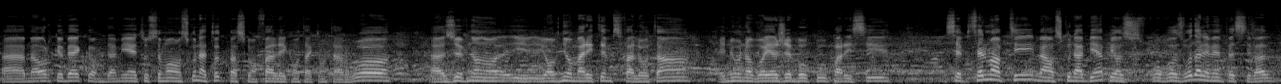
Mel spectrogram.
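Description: An Acadian man talks casually as an interview guest, slipping English "so" between phrases. His voice sits a little high. A busy urban crowd is clearly heard around him. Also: quick pace. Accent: Acadian French. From Nova Scotia, Canada. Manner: drops English "so" into sentences. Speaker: musician interviewee.

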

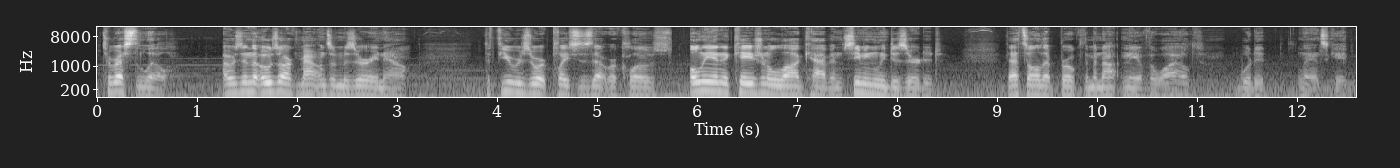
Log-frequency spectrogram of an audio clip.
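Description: A man's voice: medium pitch, a little mellow, close to an everyday voice. Haunted young motorist played by a man for radio drama: earnest, anxious narrator over faint music. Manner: earnest, dramatic, stammering when agitated. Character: haunted, anxious young male cross-country driver narrating his ordeal.

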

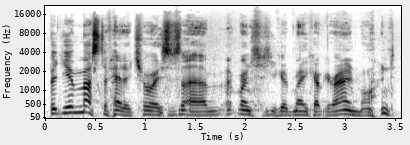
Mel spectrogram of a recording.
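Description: A man's voice: mid-range voice, expressive, normal speed, slight background noise. Conversational male podcast host. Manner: conversational, prompting with short murmurs of agreement. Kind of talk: podcast interview.

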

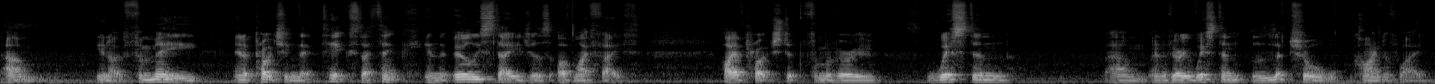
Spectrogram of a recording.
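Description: Deep-voiced New man, measured. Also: steady tone, dark tone, low-quality recording. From New Zealand. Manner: measured, explaining step by step with restarts. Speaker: guest. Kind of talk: reflective interview answer.

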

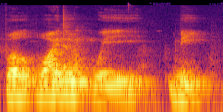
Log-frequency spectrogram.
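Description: A man's voice: medium pitch, steady tone, takes it slowly, creaky, a little mellow. A man hosting a conversational podcast interview about the historic house he directs. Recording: echoey room.

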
